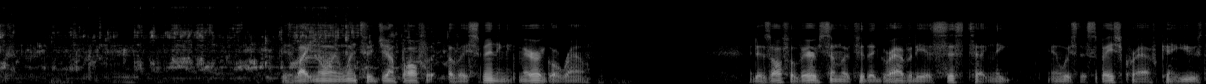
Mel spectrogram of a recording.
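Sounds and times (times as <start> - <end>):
water churning and bubbling: 0.0 - 4.8.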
